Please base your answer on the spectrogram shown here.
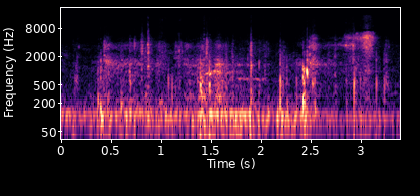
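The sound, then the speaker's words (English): Footsteps of a person walking outdoors in warm sunshine around 60 degrees, a steady run of soft, irregular steps over a low constant hum, with no talking. “I've worked up a sweat walking because I'm walking a lot in the sun.”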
